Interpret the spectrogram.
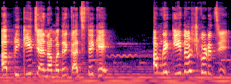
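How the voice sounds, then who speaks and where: A woman's voice: very high voice, lively intonation, a little fast. A woman voicing an anxious young village pupil in a horror cartoon. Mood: terrified. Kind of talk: dubbed horror cartoon dialogue. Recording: music under the voice.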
